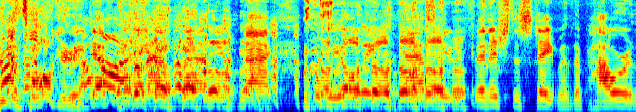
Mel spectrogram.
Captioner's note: laughter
